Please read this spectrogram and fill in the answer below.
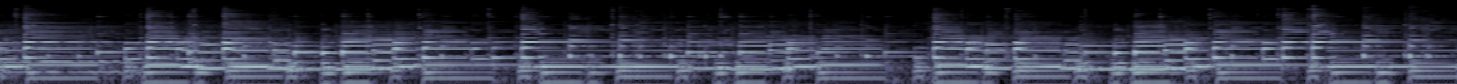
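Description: Instrumental break in a bluegrass-style song: banjo picking quick runs of plucked notes over a string-band accompaniment.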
